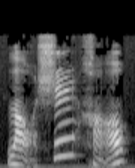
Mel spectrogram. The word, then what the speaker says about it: 老师好: 老师好 라고 표현을 하죠. 역시 다시 한번 한어병음 기억하면서 3번씩 발음해 보도록 하겠습니다.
